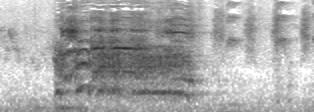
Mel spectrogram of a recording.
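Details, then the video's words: Rooster crowing in the morning: a loud, hoarse crow of about one and a half seconds that rises and then trails off, followed by faint high chirps of small birds. "rooster crowing sound effect"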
